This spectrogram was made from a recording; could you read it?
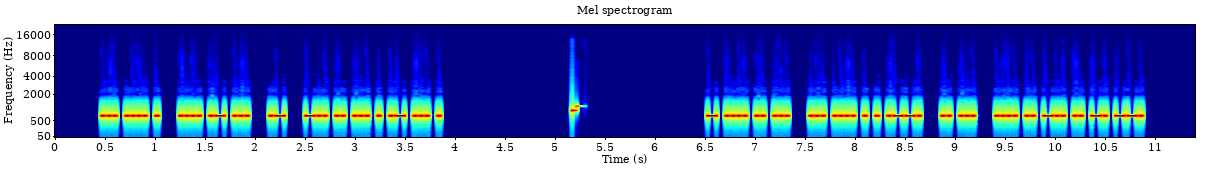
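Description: Fast Morse code at about 40 words per minute: a steady mid-pitched tone keyed in rapid dits and dahs, broken by a pause with a single short click before the sending resumes.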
